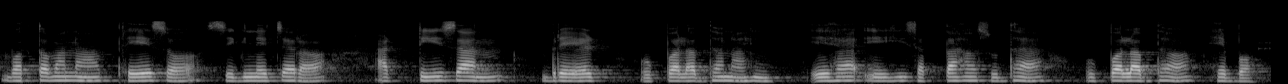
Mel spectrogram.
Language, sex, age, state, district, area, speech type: Odia, female, 30-45, Odisha, Nayagarh, rural, read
